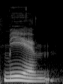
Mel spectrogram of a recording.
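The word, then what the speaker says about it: 미음: Third basic consonant is mium. It sound m is bilabial nasal sound. So it is pronounced by closing both lips together and letting the air pass through the nose.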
